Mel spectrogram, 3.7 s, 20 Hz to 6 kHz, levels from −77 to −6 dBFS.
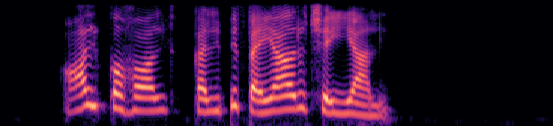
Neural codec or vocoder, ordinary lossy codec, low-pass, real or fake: codec, 24 kHz, 1 kbps, SNAC; none; 5.4 kHz; fake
